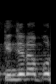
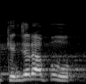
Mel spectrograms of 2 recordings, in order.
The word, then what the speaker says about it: Kinjarapu: And my name is Kinjarapu Ram Mohan Naidu. And when some people say Kinjarapu, there might be some problem with them. They can't pronounce it the way I pronounce it.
